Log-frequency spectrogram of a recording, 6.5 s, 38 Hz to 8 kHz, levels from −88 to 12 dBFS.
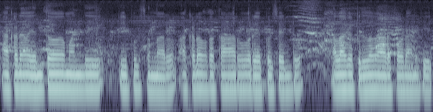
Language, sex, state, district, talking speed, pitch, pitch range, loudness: Telugu, male, Andhra Pradesh, Sri Satya Sai, 120 wpm, 115 Hz, 110-115 Hz, -15 LUFS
